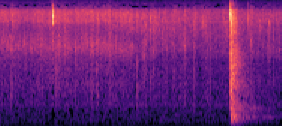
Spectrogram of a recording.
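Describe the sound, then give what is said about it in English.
Vegetables sizzle steadily in a hot frying pan, a dense high crackle throughout, with a small click early on and a sharp clatter near the end, like a utensil striking the pan. “the vegetables are basically done on the pan”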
